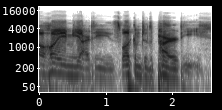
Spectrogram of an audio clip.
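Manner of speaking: put-on pirate voice. Greeting the others at the start of a podcast, talking like a pirate. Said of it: "be we all talking like pirates today?".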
